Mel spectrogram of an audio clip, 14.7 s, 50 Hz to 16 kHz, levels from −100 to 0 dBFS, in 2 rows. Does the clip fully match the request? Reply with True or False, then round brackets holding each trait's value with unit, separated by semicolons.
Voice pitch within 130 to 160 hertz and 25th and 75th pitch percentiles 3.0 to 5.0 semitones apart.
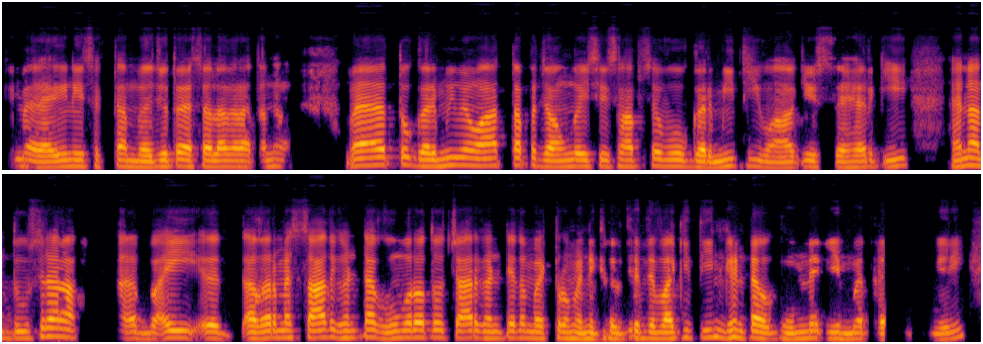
False (140 Hz; 2.4 semitones)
